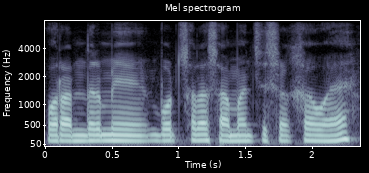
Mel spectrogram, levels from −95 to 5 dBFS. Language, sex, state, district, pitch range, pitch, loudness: Hindi, male, Arunachal Pradesh, Papum Pare, 130-135 Hz, 135 Hz, -16 LUFS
